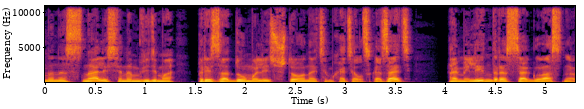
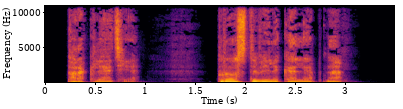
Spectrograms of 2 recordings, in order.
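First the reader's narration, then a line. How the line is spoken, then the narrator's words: Mutter. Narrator (Russian): пробормотал Мэтт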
